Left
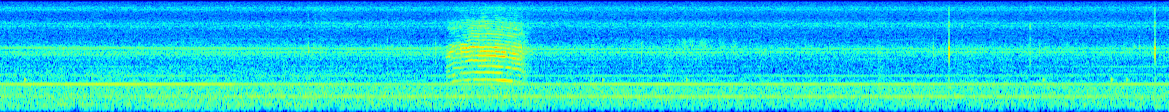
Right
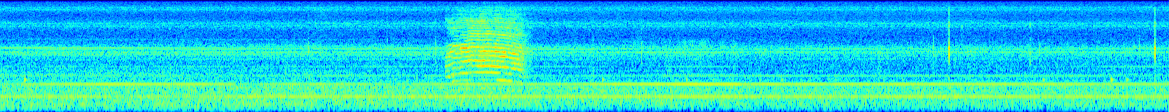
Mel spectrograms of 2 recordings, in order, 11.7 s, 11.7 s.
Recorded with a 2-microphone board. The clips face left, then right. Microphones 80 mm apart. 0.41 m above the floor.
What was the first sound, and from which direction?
A cat meowing, 70° right (ahead or behind).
